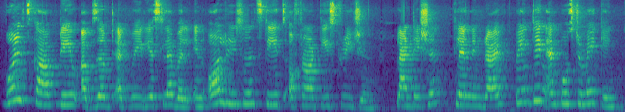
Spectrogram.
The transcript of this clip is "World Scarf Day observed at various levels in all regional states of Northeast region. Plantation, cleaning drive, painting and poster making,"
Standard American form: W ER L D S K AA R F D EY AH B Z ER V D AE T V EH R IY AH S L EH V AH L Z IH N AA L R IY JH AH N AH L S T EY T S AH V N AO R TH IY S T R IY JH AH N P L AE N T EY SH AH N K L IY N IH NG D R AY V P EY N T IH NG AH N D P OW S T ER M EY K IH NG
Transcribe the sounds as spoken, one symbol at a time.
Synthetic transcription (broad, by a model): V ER L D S K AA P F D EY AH B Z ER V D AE T V EH R IY AH S L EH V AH L IH N AA L R IY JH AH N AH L S T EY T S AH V N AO R T IY S T R IY JH AH N P L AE N T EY SH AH N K L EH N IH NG D R AY V P EY N T IH NG AH N D P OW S T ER M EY K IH NG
